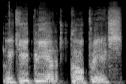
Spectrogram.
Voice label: Cover Me, Robot Large; Warframe; Eximus Corpus Robotic Large; Battle Barks

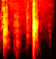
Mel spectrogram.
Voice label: Horse Start Adult, Dialog; Duviri

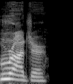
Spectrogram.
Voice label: Accept, Female; en; Warframe; Railjack Crew; Cephalon Suda

